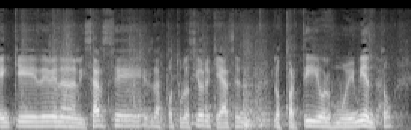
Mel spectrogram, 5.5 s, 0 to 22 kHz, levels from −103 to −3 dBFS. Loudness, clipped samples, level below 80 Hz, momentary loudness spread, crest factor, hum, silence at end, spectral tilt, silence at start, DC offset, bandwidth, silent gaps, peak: -18 LUFS; under 0.1%; -50 dBFS; 8 LU; 16 dB; none; 0.2 s; -7 dB/octave; 0 s; under 0.1%; 16 kHz; none; 0 dBFS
